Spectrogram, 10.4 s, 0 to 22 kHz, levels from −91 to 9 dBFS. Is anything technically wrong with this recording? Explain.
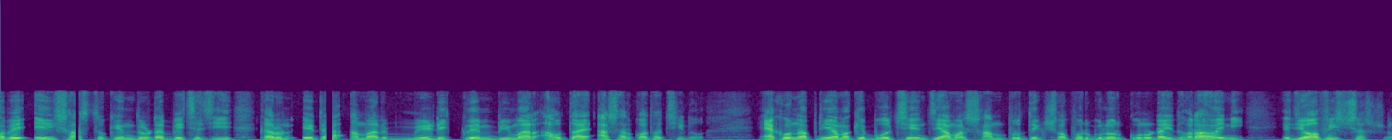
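Yes. There is packet loss on an ADPCM call, twice: near 0.56 to 0.62 s, with about 40 ms of silence, and near 2.44 to 2.59 s, with about 60 ms missing. The gaps suggest a couple of packets, then about three. After each hard-edged hole, the decoder's predictor and step size disagree with the sender's. Speech returns slightly distorted. It settles within tens of milliseconds.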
